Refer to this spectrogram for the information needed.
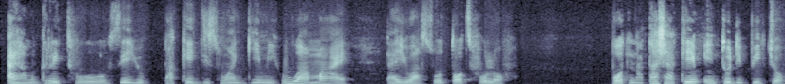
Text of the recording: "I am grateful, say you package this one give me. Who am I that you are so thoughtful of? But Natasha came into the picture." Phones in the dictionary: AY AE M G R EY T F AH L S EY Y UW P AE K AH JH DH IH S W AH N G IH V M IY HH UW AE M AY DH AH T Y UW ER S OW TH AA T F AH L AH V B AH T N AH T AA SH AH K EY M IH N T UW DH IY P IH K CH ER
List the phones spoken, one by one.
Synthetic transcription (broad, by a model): AY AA M G R EY T F AH L S EY Y UW P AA K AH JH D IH S W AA N G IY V M IY HH UW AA M AY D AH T Y UW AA S OW T AA T F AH L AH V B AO T N AH T AA SH AH K EY M IH N T UW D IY P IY K CH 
